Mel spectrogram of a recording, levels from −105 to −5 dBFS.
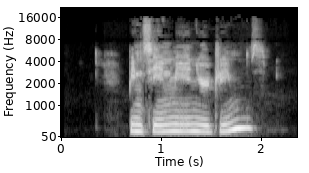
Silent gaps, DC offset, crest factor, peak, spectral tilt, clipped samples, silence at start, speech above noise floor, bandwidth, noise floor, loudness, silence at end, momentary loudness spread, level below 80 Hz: none; under 0.1%; 16 dB; -2 dBFS; -3 dB/octave; under 0.1%; 0.7 s; 30 dB; 16 kHz; -47 dBFS; -16 LUFS; 0.35 s; 10 LU; -60 dBFS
